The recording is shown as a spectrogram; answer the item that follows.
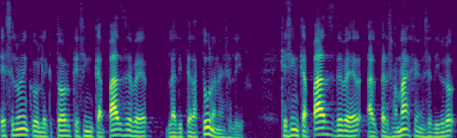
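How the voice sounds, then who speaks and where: Man, very low voice, thoughtful pauses, unhurried talk show chat. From Mexico. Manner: reflective, many filler hesitations and restarts. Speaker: novelist guest. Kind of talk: conversational talk show discussion.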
